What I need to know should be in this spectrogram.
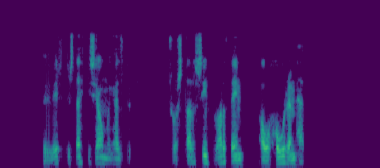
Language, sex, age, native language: Icelandic, male, 20-29, Icelandic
